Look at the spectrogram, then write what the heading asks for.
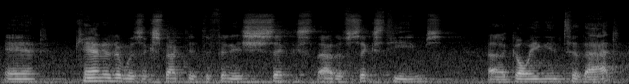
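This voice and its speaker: A man's voice: medium pitch, little pitch movement, measured pace. A man hosting an interview in a casual way, stumbling a little as he starts his sentences. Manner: casual, stumbling on opening words. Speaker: interviewer, host. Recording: echoey room, long reverb, faint noise.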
